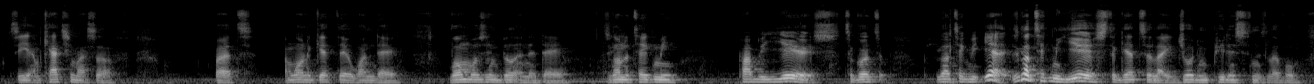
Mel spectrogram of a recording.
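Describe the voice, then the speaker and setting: A man speaks at a fairly low pitch with ordinary pitch variation and long, frequent pauses. Audible room echo surrounds his voice. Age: 20s. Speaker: self-improvement vlogger. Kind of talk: casual vlog talk to camera. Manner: fast.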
